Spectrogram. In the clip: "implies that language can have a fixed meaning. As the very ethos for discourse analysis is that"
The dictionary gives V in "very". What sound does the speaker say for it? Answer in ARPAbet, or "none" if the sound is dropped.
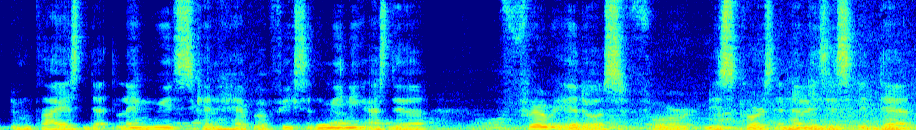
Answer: F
